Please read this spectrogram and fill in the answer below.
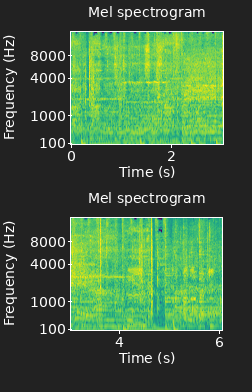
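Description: Longboard wheels rolling on asphalt, a steady low rumble that drops out briefly near four seconds and again about five seconds in. Rap backing music with a steady beat plays over it, without vocals.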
